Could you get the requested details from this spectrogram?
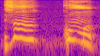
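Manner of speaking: mock-innocent, high-pitched reaction; feigned surprise. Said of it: "elle est comme ça".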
